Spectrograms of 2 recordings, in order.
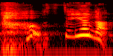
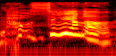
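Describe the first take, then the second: First: The word sounds like a desperate plea. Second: The word sounds glad and celebratory. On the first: The speaker begs to be saved. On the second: Something good is being recognized and praised. "oh, this is good, Hosanna. Like, there's a recognition, there's something in it that is good"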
